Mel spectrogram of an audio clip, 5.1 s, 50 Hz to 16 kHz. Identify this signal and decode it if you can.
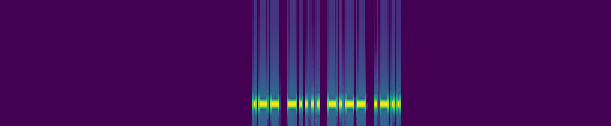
Morse code, heard as a keyed tone, about 51 wpm, 700 Hz. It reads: W6YL
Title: USA Call Signs - 4 Characters - 50wpm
